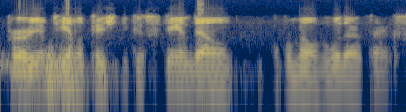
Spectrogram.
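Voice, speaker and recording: A man's voice: mid-range voice, little pitch movement, fairly quick, clear, resonant tone. A man working as an emergency responder, making a brief report to dispatch over two-way radio. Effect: two-way radio transmission. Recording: dull band-limited radio scanner audio.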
